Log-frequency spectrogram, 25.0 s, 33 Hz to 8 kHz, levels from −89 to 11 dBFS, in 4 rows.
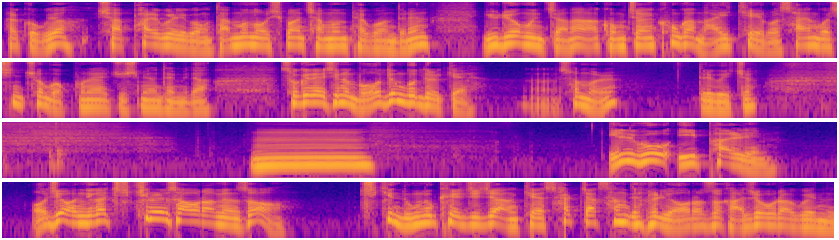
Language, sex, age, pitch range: Korean, male, 40-59, 105-150 Hz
